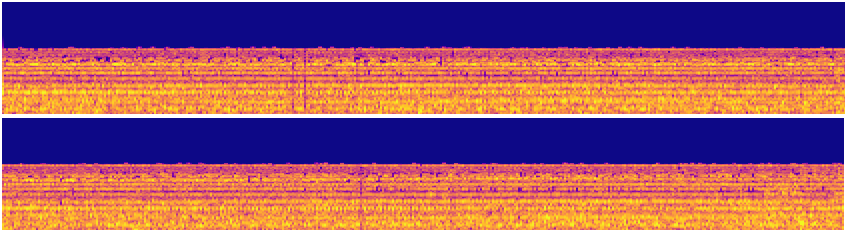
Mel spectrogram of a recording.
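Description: Hydraulic rag baler's pump motor running with a steady hum, made of several fixed tones, while it pushes a pressed bale of cotton rags out into a bag.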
